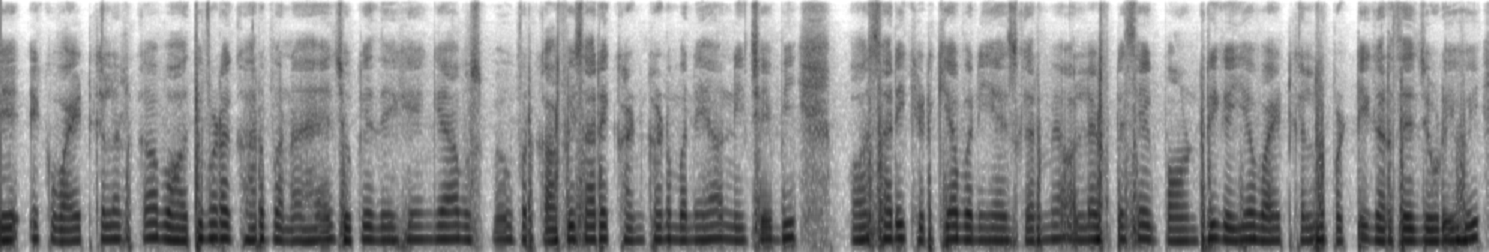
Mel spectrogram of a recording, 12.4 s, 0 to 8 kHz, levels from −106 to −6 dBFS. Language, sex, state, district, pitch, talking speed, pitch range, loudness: Hindi, male, Bihar, Saharsa, 150 Hz, 230 wpm, 145-160 Hz, -23 LUFS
